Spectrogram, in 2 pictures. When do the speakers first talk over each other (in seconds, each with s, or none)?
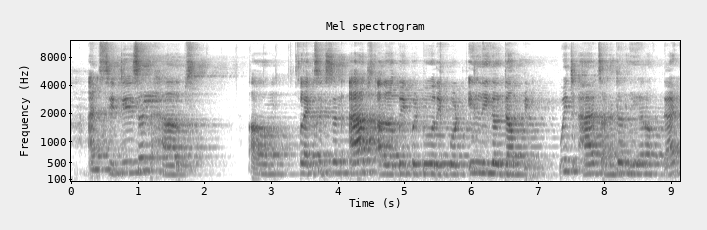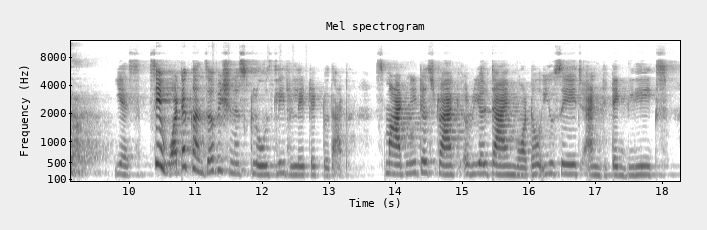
none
